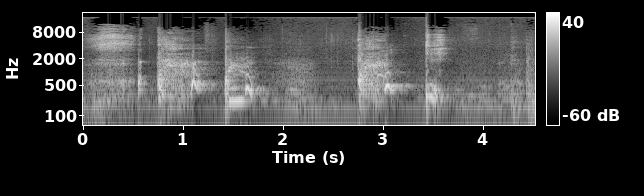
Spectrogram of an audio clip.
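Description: A speaker coughs repeatedly, with several sharp, harsh bursts spaced unevenly over a few seconds and some throat-clearing between them. No speech is heard.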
